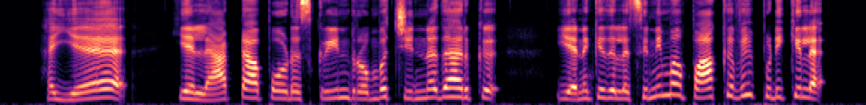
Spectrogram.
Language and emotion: Tamil, disgusted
